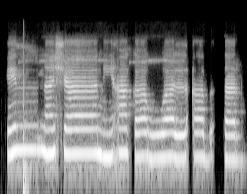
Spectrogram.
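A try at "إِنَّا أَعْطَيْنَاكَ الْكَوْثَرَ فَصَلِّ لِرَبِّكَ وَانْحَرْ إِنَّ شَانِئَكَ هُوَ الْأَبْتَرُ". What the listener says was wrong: Bagus bacaannya.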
